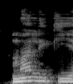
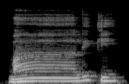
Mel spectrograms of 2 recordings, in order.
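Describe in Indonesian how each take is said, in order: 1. Vokal pertama pendek. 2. Vokal pertama panjang. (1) "dibaca pendek. Salah" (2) "harus panjang"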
